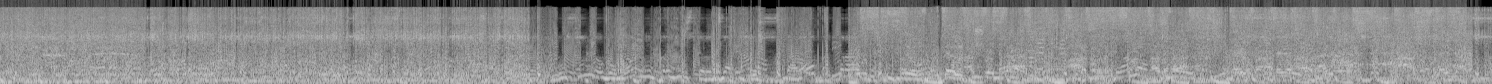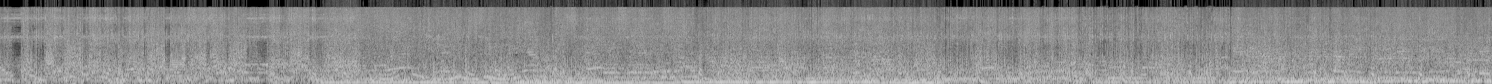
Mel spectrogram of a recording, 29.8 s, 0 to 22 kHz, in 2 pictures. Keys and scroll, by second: 1.4 Page_Down, 14.6 Page_Down, 24.4 Page_Down.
